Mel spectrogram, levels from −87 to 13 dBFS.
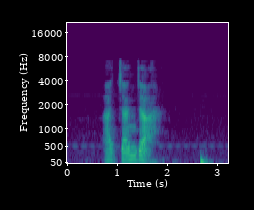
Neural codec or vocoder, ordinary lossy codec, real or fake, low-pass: none; AAC, 48 kbps; real; 7.2 kHz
